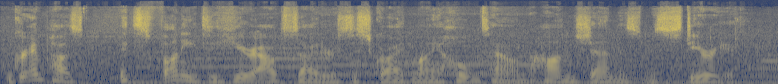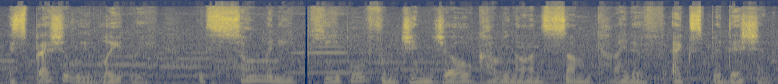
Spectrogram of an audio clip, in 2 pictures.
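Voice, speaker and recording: A man's voice: medium pitch, expressive, moderate pace, over music, natural voice. An actor playing a friendly, talkative young male villager in a game, retelling local legends. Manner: friendly, storytelling. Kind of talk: game voice acting.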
